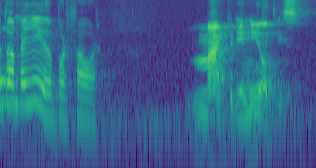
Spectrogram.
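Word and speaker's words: Makriniotis: ¿Me instruyes en cómo se pronuncia tu apellido, por favor? Magriñotuis. Magriñotuis, perfecto.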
